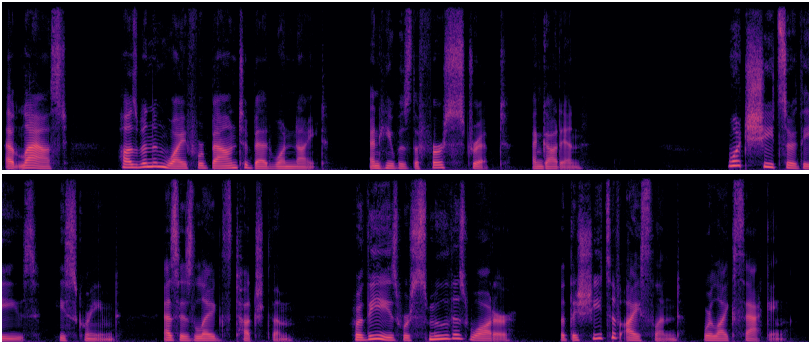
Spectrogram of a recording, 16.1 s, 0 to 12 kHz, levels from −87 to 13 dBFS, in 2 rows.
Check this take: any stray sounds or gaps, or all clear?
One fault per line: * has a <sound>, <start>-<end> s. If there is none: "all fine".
all fine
